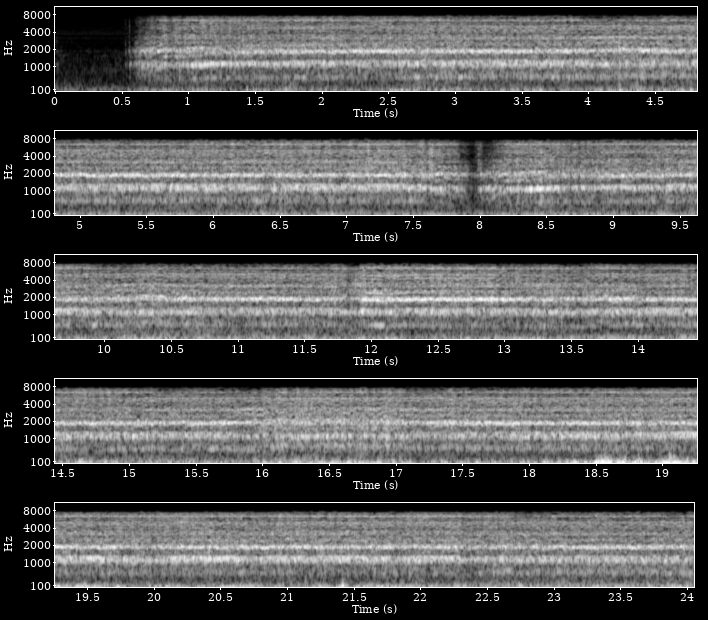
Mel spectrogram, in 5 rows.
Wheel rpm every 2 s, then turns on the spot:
60, 160, 160, 150, 130, 160, 160, 160, 160, 160, 160, 160.
none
